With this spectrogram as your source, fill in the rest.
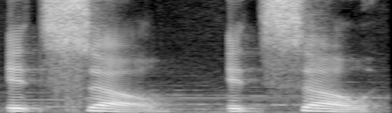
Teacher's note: we have an ending s a beginning s those link with a single s sound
